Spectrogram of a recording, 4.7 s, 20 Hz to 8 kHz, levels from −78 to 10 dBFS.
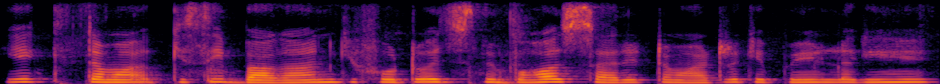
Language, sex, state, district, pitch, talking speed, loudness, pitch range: Hindi, female, Uttar Pradesh, Lalitpur, 245 Hz, 190 wpm, -19 LUFS, 235-250 Hz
